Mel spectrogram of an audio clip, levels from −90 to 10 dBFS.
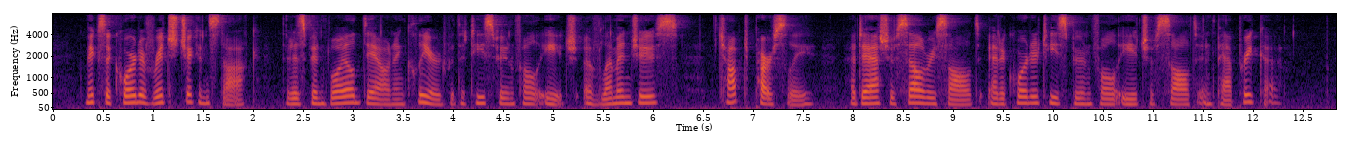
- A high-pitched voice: No, medium, 180 Hz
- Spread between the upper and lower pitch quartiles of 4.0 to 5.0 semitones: No, average, 3.4 semitones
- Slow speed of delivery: No, average, 175 wpm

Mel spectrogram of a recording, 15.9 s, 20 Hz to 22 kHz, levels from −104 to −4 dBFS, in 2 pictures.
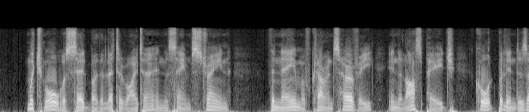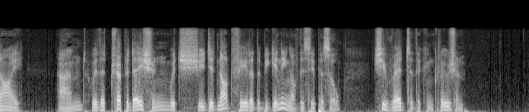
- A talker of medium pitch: No, low, 100 Hz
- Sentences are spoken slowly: No, average, 165 wpm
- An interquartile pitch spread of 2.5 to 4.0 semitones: No, average, 4.9 semitones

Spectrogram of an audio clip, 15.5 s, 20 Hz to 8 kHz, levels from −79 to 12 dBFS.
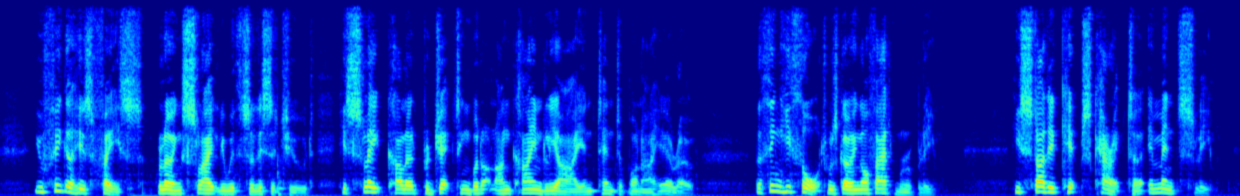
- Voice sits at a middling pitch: Yes, medium, 150 Hz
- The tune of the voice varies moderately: No, wide, 6.0 semitones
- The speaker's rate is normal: No, slow, 130 wpm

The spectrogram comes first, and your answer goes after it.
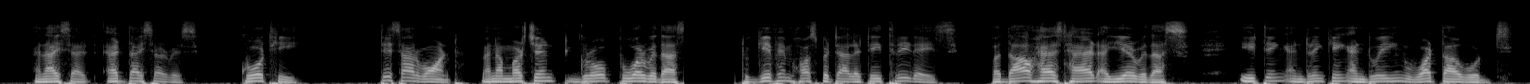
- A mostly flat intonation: No, average, 3.0 semitones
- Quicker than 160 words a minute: No, average, 155 wpm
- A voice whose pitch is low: Yes, low, 130 Hz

